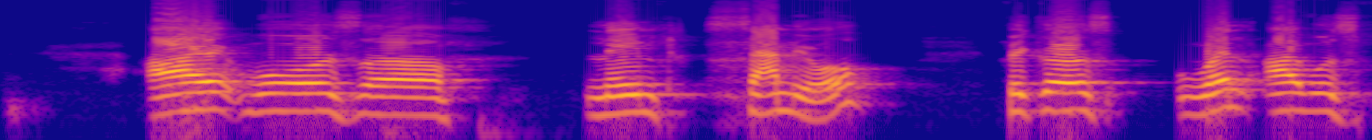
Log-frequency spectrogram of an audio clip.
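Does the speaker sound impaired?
Yes: cleft palate; congenital cleft palate, survival uncertain at birth; major speech impediments since childhood, still present, speaks two or three languages.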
